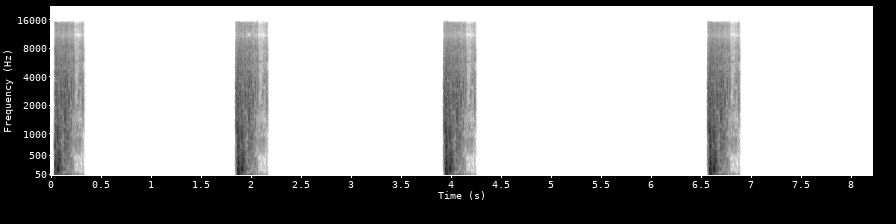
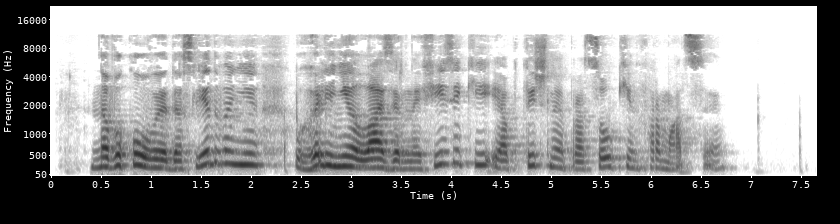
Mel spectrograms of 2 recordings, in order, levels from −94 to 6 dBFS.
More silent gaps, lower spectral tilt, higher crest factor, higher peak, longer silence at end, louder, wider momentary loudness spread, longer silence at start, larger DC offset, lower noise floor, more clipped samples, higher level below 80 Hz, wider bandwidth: first, 0.35-1.83 s, 2.17-3.87 s, 4.30-6.55 s vs none; about the same, -4.5 dB/octave vs -4 dB/octave; about the same, 22 dB vs 18 dB; about the same, -2 dBFS vs -4 dBFS; first, 1.4 s vs 0.95 s; first, -19 LUFS vs -23 LUFS; about the same, 15 LU vs 15 LU; second, 0.05 s vs 0.4 s; neither; first, under -90 dBFS vs -68 dBFS; neither; first, -38 dBFS vs -72 dBFS; first, 15.5 kHz vs 11.5 kHz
